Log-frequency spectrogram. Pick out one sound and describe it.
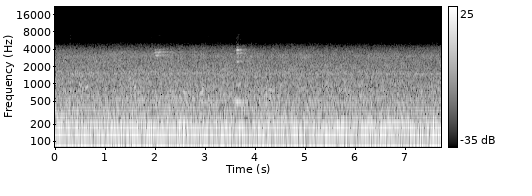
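Small motorcycles idle nearby.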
